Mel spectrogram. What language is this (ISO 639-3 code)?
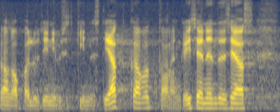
est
